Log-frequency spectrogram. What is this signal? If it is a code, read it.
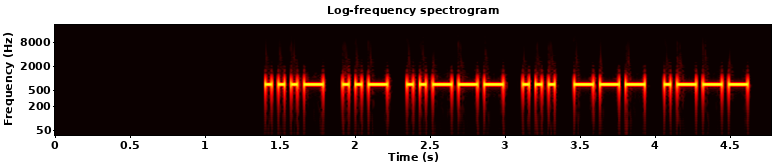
Morse code, heard as a keyed tone, about 28 wpm, 700 Hz. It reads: VU2SOJ
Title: DXCC-100 Call Signs - 6 Characters - Repeated 2x - 28wpm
